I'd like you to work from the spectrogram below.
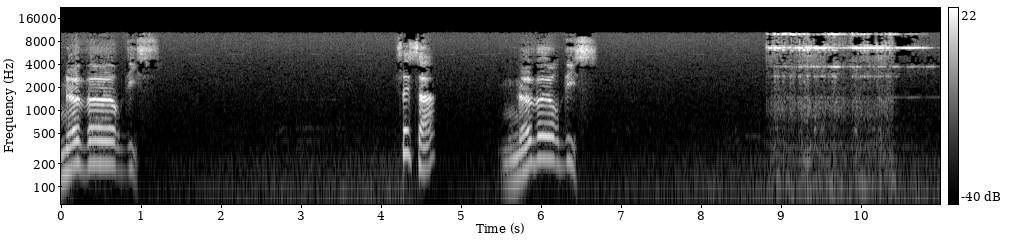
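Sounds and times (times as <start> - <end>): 
speech: 0.0 - 1.2, 4.2 - 4.8, 5.5 - 6.7
telephone bell ringing: 8.8 - 10.9.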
